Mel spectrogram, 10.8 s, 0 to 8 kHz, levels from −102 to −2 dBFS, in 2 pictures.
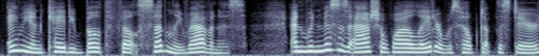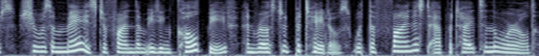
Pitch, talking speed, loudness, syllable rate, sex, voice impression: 225 Hz, 205 wpm, -18 LUFS, 5.7 syllables/s, female, feminine, slightly adult-like, slightly tensed, sincere, slightly lively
